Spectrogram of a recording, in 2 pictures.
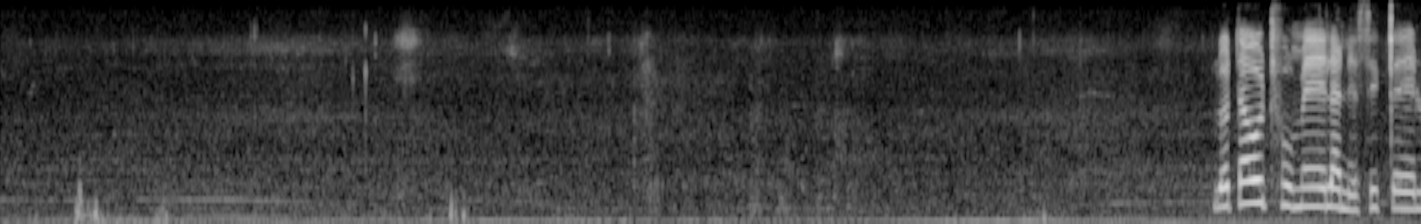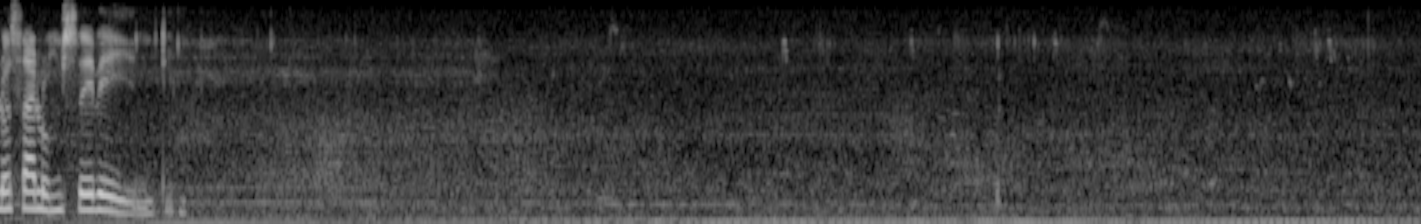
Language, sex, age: Swati, female, 21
